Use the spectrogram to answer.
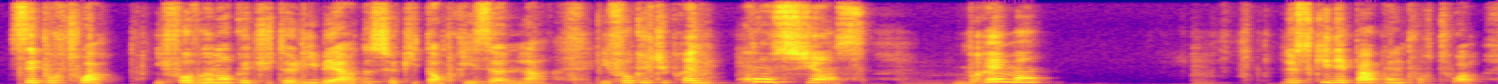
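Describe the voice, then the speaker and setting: A woman hosting a daily card-reading message, speaking gently and reassuringly to her viewers and often repeating herself on purpose. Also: a little high, expressive, a little slow, slight background noise. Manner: warmly addresses viewers as dear ones. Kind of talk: casual spiritual advice to viewers.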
